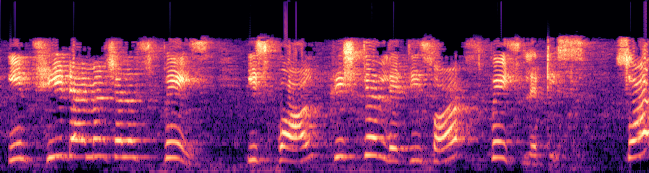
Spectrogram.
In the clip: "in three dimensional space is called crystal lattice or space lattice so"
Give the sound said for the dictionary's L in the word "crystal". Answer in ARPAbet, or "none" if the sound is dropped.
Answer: N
